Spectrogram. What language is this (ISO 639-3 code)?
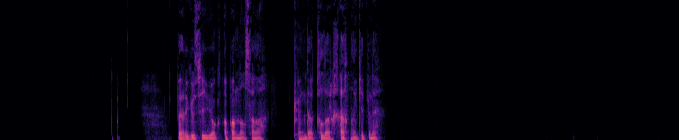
uig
